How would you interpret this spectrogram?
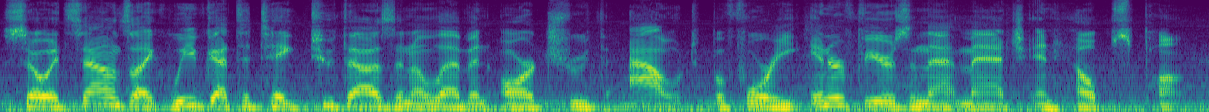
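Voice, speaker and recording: A man acting as a weary, serious pro wrestler in a video game cutscene. His mid-pitched voice is dry, measured and exasperated. Clear ambient noise sits behind him. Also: expressive, lightly acted. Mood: dry, resolved.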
